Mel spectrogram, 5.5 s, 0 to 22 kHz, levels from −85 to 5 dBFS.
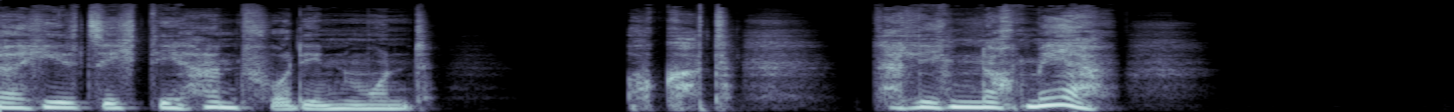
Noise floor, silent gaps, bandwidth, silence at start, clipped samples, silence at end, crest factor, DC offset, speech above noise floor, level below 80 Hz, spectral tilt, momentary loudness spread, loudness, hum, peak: -84 dBFS; none; 19 kHz; 0 s; under 0.1%; 1.3 s; 16 dB; under 0.1%; 69 dB; -60 dBFS; -5 dB/octave; 19 LU; -16 LUFS; none; 0 dBFS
